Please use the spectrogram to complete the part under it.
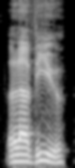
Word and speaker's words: Lviv: And this is that place now is what we would know as this one's spelled LVIV, which is actually pronounced Love You.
